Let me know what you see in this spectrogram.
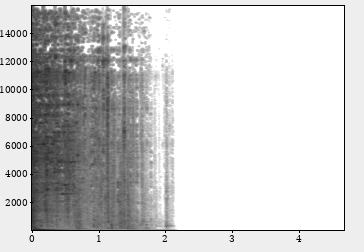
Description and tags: Glass Smash 5
A edited Glass Smash with equalization to give it a "sweetened" sound of the higher end of the acoustic spectrum and low-frequency limited bandpass to give it a "ear-hitting" effect (not clipping)
breakage, broken, edited, glass, glass-shattering, processed, shatter, smash, solid, splinters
